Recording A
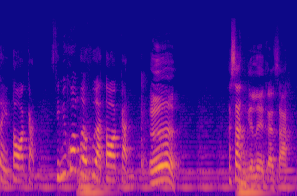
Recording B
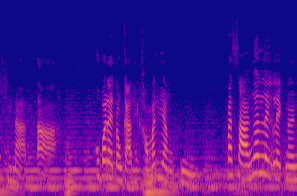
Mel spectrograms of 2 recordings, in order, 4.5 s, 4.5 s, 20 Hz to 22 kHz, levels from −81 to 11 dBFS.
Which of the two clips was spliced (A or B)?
A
